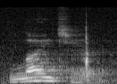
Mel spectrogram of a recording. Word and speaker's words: light: We have this word light, and if we add an ER, it makes the word lighter. In English, IGHT has a long I sound, light. The GH is silent. Lighter.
